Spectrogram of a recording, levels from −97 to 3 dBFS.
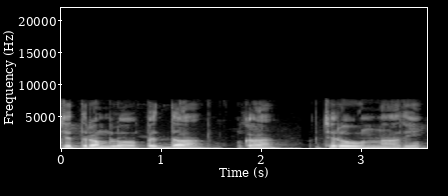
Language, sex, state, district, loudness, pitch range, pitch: Telugu, male, Telangana, Mahabubabad, -18 LUFS, 85-115 Hz, 90 Hz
